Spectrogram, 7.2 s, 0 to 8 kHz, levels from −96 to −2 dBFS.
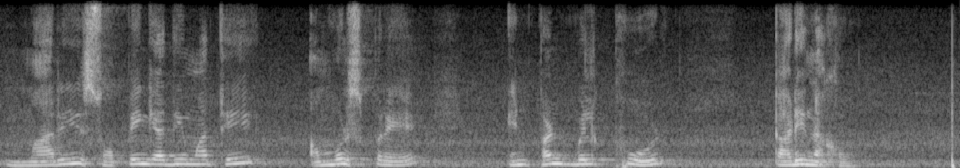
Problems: constant background noise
